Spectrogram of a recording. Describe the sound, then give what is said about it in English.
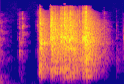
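A deck of playing cards riffled in one quick shuffle, a dense fluttering burst of about a second preceded by a few light taps, with no voices. “How about you shuffle those and I'll allot your cards?”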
